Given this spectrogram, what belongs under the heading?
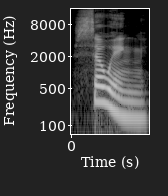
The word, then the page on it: sewing: sóuiŋ; ソウイン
